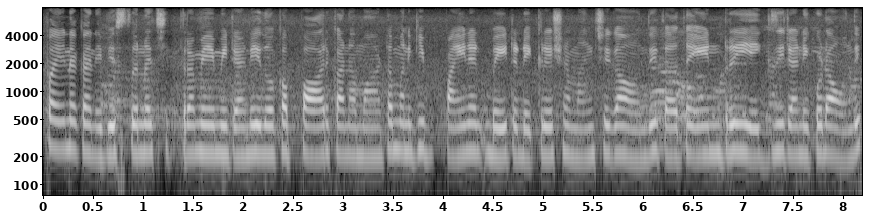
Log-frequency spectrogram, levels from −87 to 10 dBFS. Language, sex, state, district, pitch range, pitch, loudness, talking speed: Telugu, female, Andhra Pradesh, Sri Satya Sai, 210-225 Hz, 215 Hz, -13 LUFS, 130 wpm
